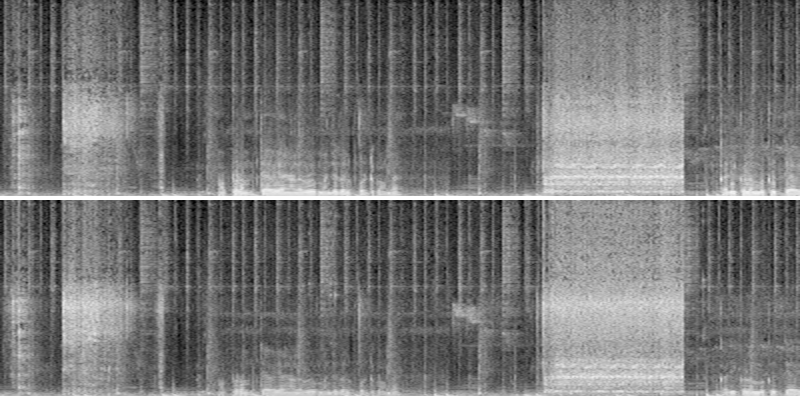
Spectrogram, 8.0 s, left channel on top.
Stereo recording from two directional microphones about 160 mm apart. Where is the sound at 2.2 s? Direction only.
30° left (ahead or behind).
